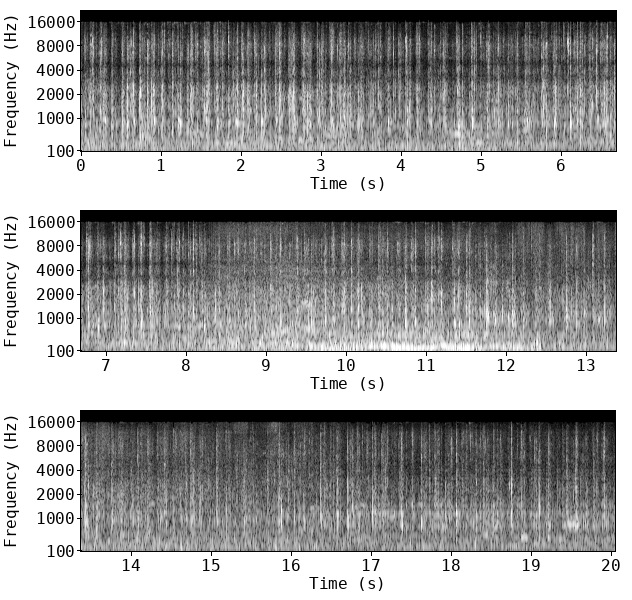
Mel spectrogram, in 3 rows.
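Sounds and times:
horse hooves clattering on pavement: 0.0 - 20.0
car engine hum: 6.9 - 15.7.

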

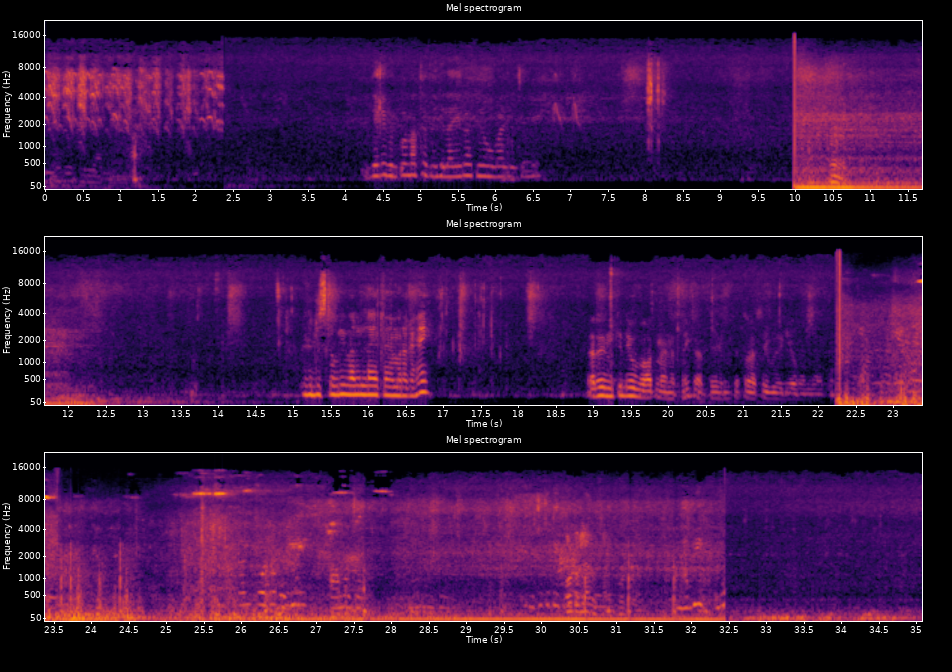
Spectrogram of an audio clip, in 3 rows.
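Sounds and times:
short falling tone: 10.0 - 14.1
vehicle engine low rumble: 10.0 - 14.8, 22.2 - 35.0.

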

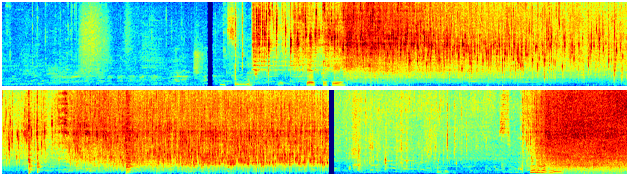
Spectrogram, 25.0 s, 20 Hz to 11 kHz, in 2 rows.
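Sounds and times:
onion sizzling in oil: 4.7 - 25.0.

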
